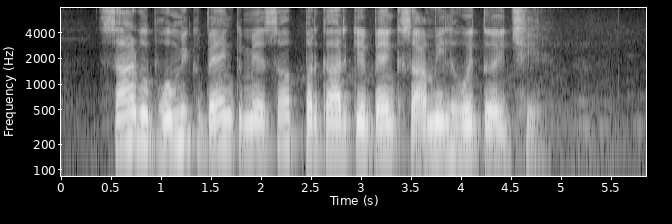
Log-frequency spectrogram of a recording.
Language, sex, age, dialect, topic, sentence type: Maithili, male, 18-24, Southern/Standard, banking, statement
